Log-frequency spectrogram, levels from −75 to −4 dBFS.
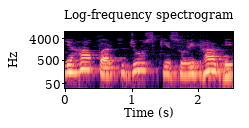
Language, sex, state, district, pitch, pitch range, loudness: Hindi, male, Rajasthan, Bikaner, 150 Hz, 125-185 Hz, -17 LUFS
